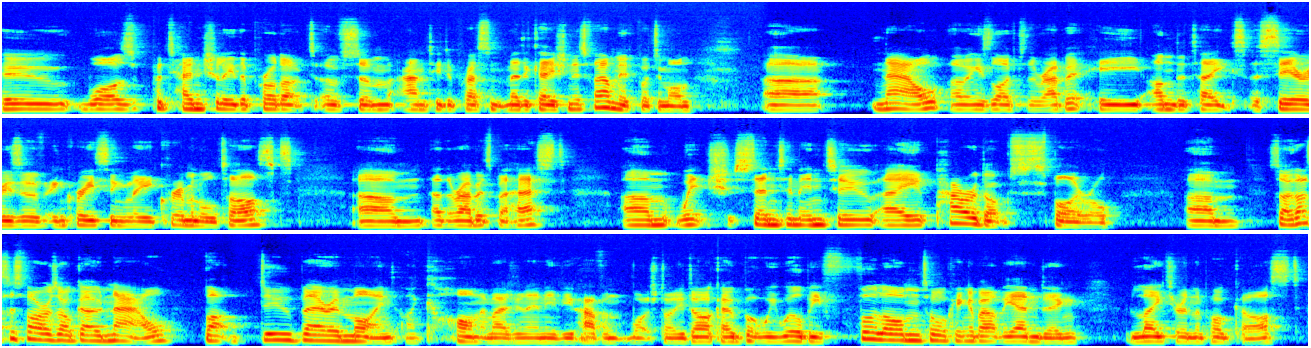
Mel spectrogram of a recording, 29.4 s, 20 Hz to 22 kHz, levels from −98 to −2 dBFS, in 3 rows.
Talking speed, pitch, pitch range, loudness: 165 wpm, 140 Hz, 130-150 Hz, -19 LUFS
